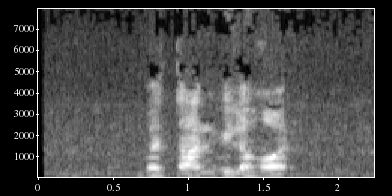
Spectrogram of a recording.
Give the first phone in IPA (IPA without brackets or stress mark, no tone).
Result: b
